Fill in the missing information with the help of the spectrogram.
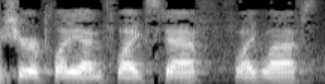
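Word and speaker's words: Flag Laffs: There is a Facebook page called Flag Laughs, and it's spelled FLAGLAFFS, which looks like Flagstaff, but it's Flag Laughs.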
